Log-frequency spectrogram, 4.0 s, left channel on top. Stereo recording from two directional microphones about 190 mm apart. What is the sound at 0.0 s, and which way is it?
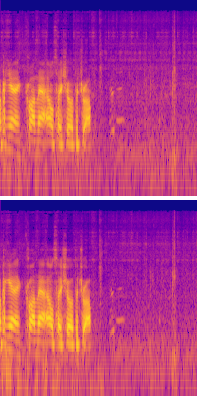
Speech, 25° right (ahead or behind).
